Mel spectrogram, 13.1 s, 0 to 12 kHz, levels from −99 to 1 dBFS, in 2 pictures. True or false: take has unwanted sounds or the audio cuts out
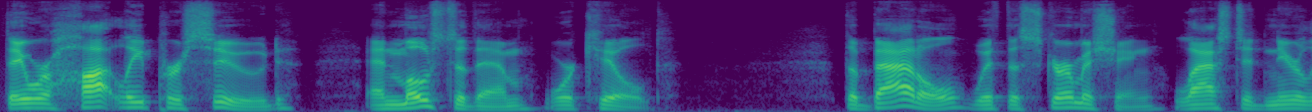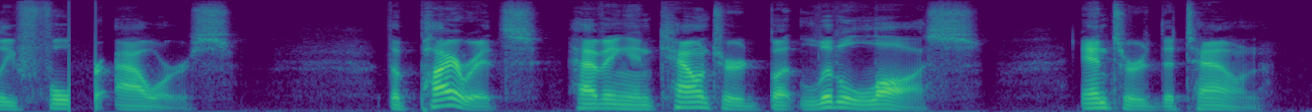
true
